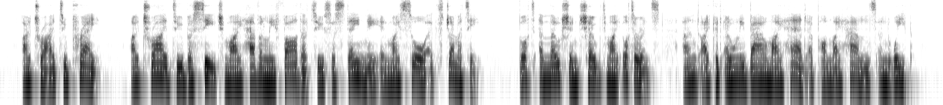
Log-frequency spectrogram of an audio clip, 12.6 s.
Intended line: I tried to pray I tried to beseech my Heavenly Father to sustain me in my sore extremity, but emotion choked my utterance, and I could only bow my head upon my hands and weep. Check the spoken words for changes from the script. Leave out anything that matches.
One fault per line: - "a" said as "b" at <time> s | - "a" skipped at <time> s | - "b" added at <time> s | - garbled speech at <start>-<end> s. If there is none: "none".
none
